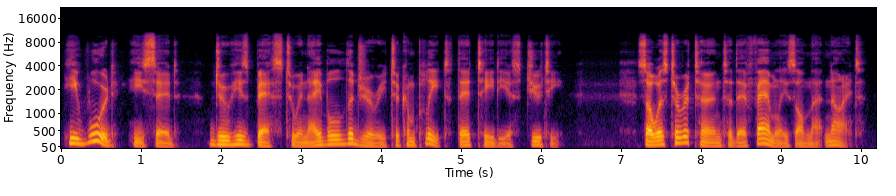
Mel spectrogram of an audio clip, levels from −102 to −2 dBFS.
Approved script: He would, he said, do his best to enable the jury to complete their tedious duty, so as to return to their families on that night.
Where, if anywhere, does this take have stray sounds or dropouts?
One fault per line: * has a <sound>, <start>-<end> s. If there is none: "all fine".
all fine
